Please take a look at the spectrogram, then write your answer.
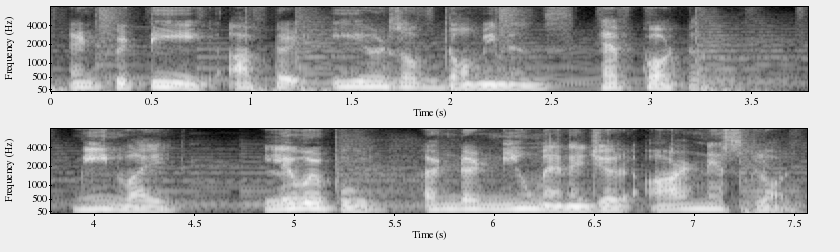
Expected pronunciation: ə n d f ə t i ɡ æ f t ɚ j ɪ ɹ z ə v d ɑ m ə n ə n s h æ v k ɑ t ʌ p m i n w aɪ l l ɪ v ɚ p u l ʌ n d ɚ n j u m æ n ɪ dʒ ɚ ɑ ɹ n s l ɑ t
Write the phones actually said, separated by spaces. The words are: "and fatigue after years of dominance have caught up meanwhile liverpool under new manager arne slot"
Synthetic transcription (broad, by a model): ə n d p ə t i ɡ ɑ f t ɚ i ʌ ɹ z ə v d ɑ m ə n ə n s h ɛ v k ɑ t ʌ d m i n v aɪ l l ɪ v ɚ p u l ʌ n d ɚ n j u m æ n ɪ dʒ ɚ ɑ ɹ n s l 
